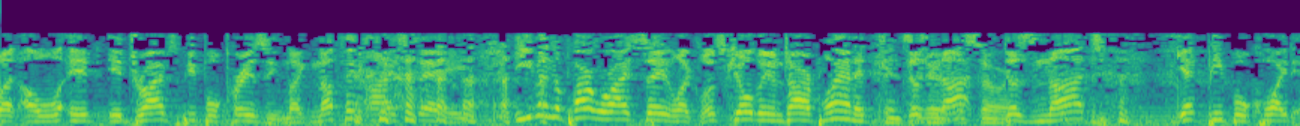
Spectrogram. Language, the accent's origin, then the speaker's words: English; Ireland; Gee, Sean, I'm Irish. I've never thought that before.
